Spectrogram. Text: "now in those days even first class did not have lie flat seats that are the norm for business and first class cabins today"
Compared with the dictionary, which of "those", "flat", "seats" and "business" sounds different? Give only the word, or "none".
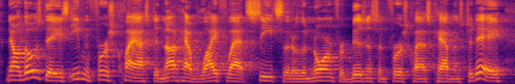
none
